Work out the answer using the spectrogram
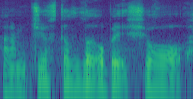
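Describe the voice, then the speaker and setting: This man's voice sits lowish and mellow, moving at a moderate pace as he walks and talks to the camera. His vlog chat is casual, wandering and self-deprecating, peppered with mild, fed-up swearing, while wind and outdoor ambience come through the camera's audio on the path.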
